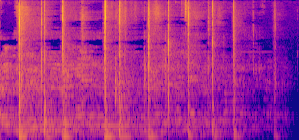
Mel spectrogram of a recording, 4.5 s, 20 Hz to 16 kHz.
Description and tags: Hitting a wooden table with the palm of the hand.
Sound produced by the strenghtening of fingers against a wooden table.
Technical aspects:
- Zoom H4n Handy Recorder
- Built-in microphones.
Edition:
- Adobe Audition CC
Effects:
- (Slight) Noise Reduction (Process)
- Fade Out
- Multiband Compressor -> Classical Master
- Filter and EQ -> Graphic Equalizer (20 bands) -> Classic V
